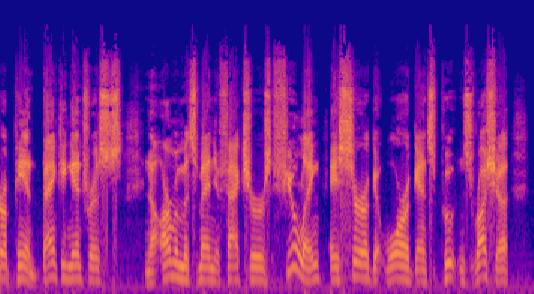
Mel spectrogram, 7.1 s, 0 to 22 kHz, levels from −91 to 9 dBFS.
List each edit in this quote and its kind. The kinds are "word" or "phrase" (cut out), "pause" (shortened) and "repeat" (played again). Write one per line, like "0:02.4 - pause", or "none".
0:01.9 - word
0:03.6 - word
0:04.3 - pause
